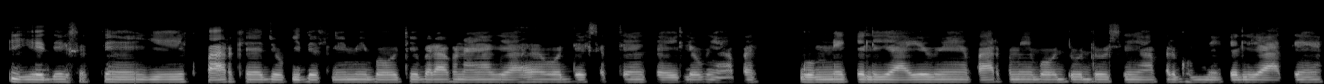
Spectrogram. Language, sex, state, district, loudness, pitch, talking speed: Hindi, male, Chhattisgarh, Raigarh, -29 LUFS, 115 Hz, 200 wpm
